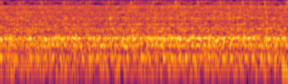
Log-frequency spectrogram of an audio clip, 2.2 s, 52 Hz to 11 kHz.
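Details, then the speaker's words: 1992 Lexus ES300 after ECU change, new cap and rotor, cleaned throttle body, new air and fuel filters, catalytic converter and Y-pipe: smooth, even idle with steady tone, no shakes, vibrations or misfire. "my point was the engine is really sounded good no shakes no vibrations"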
